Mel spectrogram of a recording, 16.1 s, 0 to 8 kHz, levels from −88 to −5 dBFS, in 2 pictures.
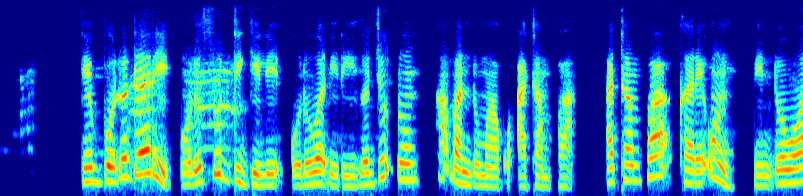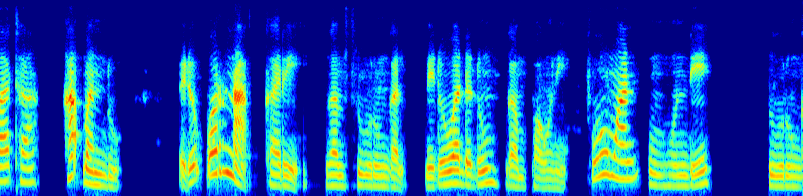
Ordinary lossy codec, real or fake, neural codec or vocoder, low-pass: Opus, 16 kbps; real; none; 7.2 kHz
